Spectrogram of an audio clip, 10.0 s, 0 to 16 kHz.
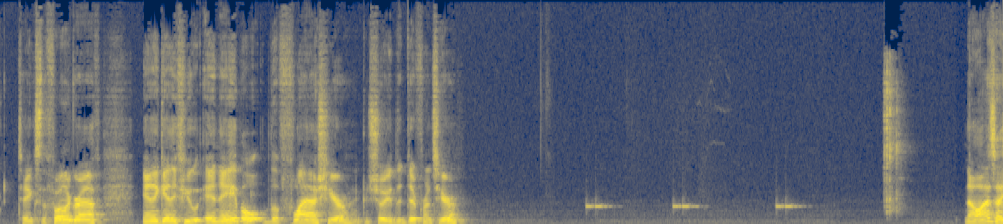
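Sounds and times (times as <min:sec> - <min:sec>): camera shutter sound: 0:08.8 - 0:09.2.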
